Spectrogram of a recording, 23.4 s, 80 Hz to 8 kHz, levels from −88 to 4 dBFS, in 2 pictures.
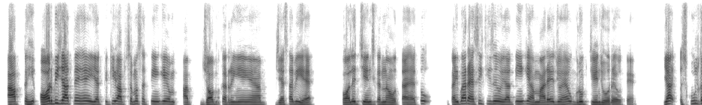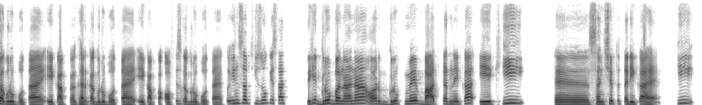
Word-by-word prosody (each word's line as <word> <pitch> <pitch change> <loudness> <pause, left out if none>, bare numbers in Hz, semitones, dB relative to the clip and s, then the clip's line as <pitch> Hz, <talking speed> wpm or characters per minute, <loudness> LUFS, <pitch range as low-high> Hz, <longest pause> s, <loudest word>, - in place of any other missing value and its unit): आप 180 +1 +5
कहीं 185 +1 +2 0.2
और 200 +5 +8
भी 245 +3 +2
जाते 215 -1 +4
हैं 205 0 +1
या 180 -1 +2
क्योंकि 175 +4 -6
आप 185 - -3
समझ 195 0 -3
सकती 185 0 -6
हैं 185 - -1
कि 195 +1 0
अम, 180 -2 -2 0.2
आप 155 -1 -2 0.2
जॉब 165 +4 +2
कर 170 -3 -2
रही 165 +1 -1
हैं 170 0 -1
या 160 0 -1 0.3
जैसा 145 +5 -2
भी 180 -2 +1
है। 140 +1 0 0.5
कॉलेज 155 +4 +3
चेंज 170 -2 +1
करना 165 -1 -1
होता 140 -2 0
है 140 +1 -1
तो 425 - -4 0.4
कई 165 +1 +2
बार 215 +3 +3
ऐसी 205 +2 +2
चीज़ें 195 +1 -2
हो 195 - +2
जाती 170 +2 -1
हैं 190 +1 0
कि 205 - -2
हमारे 160 +1 +2
जो 175 +1 -2
हैं 170 +2 0
वो 190 - 0
ग्रुप 180 -1 +3
चेंज 160 -1 +1
हो 135 -1 +2
रहे 135 0 0
होते 125 0 -6
हैं, 120 - -8 0.5
या 210 +3 +6 0.2
स्कूल 205 +7 -7
का 215 - +6
ग्रुप 180 -2 +1
होता 165 +1 0
है, 170 0 +2
एक 170 0 -2
आपका 155 +1 0
घर 155 +4 0
का 195 - +3
ग्रुप 170 -1 -1
होता 160 0 0
है, 160 +3 +1
एक 170 -2 -3
आपका 155 - -1
ऑफ़िस 175 +7 -6
का 190 -2 -2
ग्रुप 165 0 -4
होता 145 -1 -4
है। 145 +1 -4
तो - - -7
इन 245 - -4
सब 250 0 -2
चीज़ों 230 0 -9
के 245 -1 -8
साथ 235 +1 -2 0.4
देखिए, 230 +7 -2
ग्रुप 220 +8 +2
बनाना 215 +2 +4
और 205 -2 +1 0.2
ग्रुप 210 +3 -1
में 210 -2 +1
बात 165 +4 +5
करने 190 -1 -1
का 220 +5 +1
एक 180 +1 +4
ही 250 +3 -1 0.5
अ, - - +2 0.6
संक्षिप्त 185 +4 -2
तरीका 170 +2 +3
है, 160 +1 +1 0.3
कि 250 +5 -8
180 Hz, 230 wpm, -23 LUFS, 160-205 Hz, 0.6 s, और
